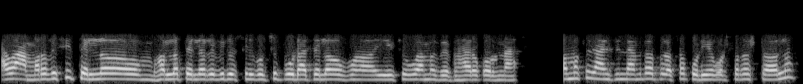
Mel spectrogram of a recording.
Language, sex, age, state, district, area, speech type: Odia, female, 60+, Odisha, Jajpur, rural, conversation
